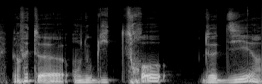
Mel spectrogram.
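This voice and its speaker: A man speaks in a very deep, low pitch with a dark, mellow tone and vocal fry. His pitch swings very widely. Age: 40s. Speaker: entrepreneur and podcaster. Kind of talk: interview. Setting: at the guest's home.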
